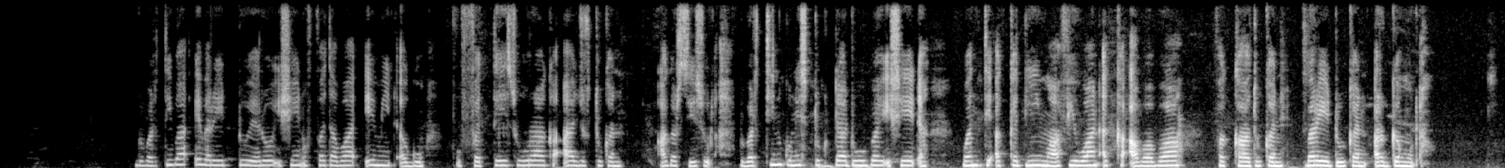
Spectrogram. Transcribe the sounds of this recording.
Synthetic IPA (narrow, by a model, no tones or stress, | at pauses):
d̪ʊbɐɾt̪iːbaːjʔʔe̞ːbɐɾe̞ːd̪ːuːjɛɾo̞ːʔɪʃeːnʊfːɐt̪ɐbaːʔeːmiːᶑɐɡʊ | ʊfːɐt̪ːe̞ːsuːɾaːkɐʔaːd͡ʒɪɾt̪ʊkɐn | ʔɐɡɐɾsiːsʊːᶑɐ̥d̪ʊbɐɾt̪iːŋkʊnɪsd̪ʊɡd̪aːd̪uːbɐɪʃeːᶑɐ | wɐnt̪ɪʔɐkːɐd̪iːmaːfɪwaːnɐkːɐʔɐbɐbaː | fɐkːaːt̪ʊkɐnbɐɾe̞ːd̪ːuːkɐnɐɾɡɐmʊᶑɐ̥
